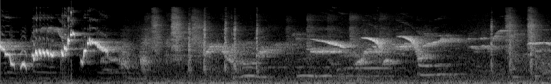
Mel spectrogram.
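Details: White-rumped shama, fired up and singing in a contest with many varied forest-style phrases: a few bright whistled notes slurring up and down early on, then softer rising and falling whistles over faint background chatter.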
